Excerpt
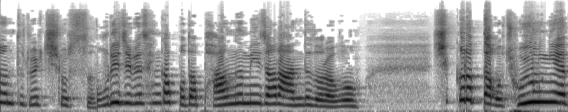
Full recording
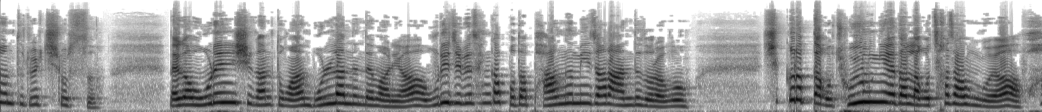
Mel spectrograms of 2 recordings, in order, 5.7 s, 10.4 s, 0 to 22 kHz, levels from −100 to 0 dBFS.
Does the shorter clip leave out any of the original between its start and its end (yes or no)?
yes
